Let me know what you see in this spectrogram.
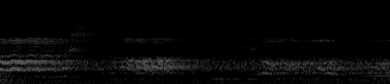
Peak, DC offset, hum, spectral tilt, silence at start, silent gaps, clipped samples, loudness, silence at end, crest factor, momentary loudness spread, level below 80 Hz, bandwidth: -34 dBFS; under 0.1%; 50 Hz at -75 dBFS; -2 dB/octave; 0 s; none; under 0.1%; -52 LUFS; 0 s; 18 dB; 11 LU; -76 dBFS; over 20 kHz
